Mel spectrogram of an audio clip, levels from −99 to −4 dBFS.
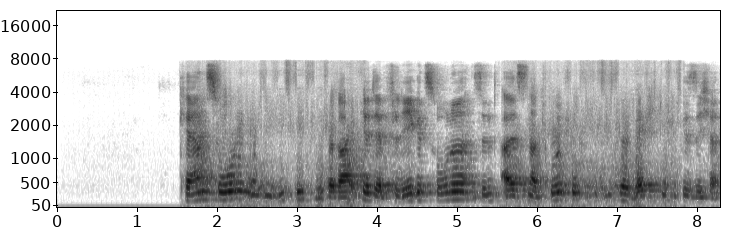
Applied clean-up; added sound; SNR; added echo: neural separator model SepFormer DNS4.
